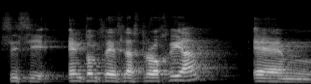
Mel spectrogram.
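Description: With a Valencian accent, a man speaks in a bright, sharp tone. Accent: Spanish from Spain (Valencian). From Spain, Valencia. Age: 20s. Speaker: astrologer. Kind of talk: casual interview. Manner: halting.

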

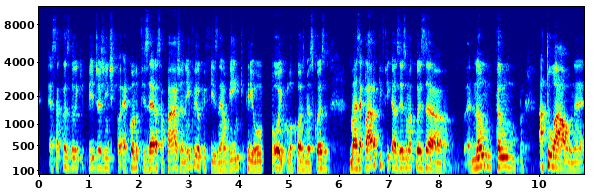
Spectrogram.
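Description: This man has a plain, everyday voice at medium pitch. He keeps a moderate pace and fairly even intonation. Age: 40s. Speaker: filmmaker. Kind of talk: casual chat.

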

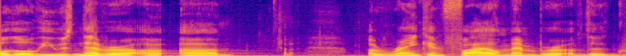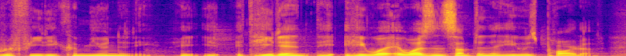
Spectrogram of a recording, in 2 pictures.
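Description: A man with a New York accent speaks at a moderate pace and a fairly low pitch. His tone is dark and mellow, with ordinary pitch variation. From New York City, Lower East Side. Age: 50s. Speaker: graffiti artist. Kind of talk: casual interview chat. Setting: in person. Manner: halting, many repetitions.

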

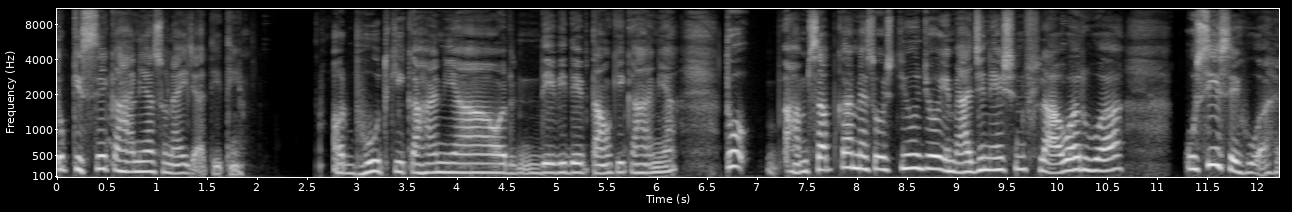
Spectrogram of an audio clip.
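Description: The woman's pitch lands in the middle of her range. She talks with lively intonation. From Kumaon, Uttarakhand (Nainital). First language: Kumaoni (speaking Hindi). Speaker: translator and author. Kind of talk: interview conversation.

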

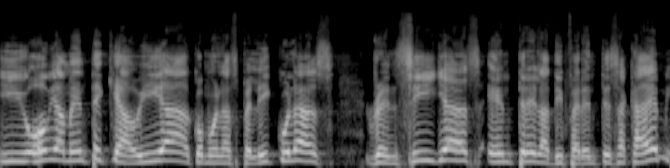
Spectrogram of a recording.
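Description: At a very slow pace, a man talks with a high pitch and ordinary pitch variation. The recording is very clean, with a silent background. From Costa Rica. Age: 40s. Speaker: pastor. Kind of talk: sermon.

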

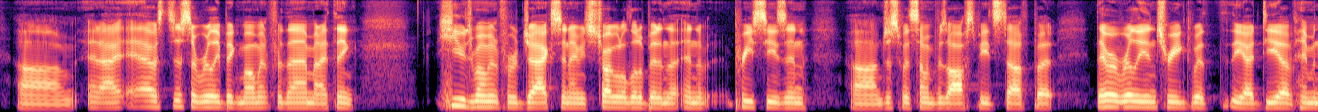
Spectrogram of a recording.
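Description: The speaker is a man with an ordinary speaking voice and a medium pitch. He talks at a fairly quick pace with fairly even intonation. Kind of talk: baseball analysis chat, recapping stats. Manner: measured, casual, stat-rich and matter-of-fact.

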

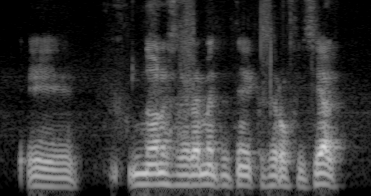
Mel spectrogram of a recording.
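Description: A man speaks in a dark, mellow tone. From Costa Rica. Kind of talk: casual discussion. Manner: hesitant, uses eh and este fillers.

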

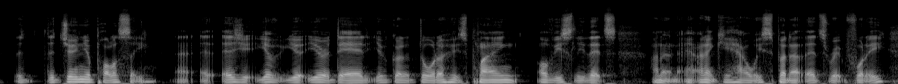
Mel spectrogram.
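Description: Recorded very cleanly against a silent background, a man with a New Zealand accent speaks at a moderate pace with a fairly low pitch, a dark, mellow tone and fairly even intonation. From New Zealand, Bay of Plenty. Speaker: podcast host. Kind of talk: casual interview.

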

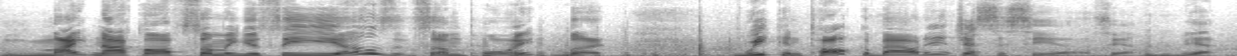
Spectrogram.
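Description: A man with an American accent, high pitch, very wide pitch swings, and a moderate pace over noticeable background noise. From US South, Wilmington, North Carolina. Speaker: army veteran and divinity student. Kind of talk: casual conversation. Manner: halting with many repetitions.

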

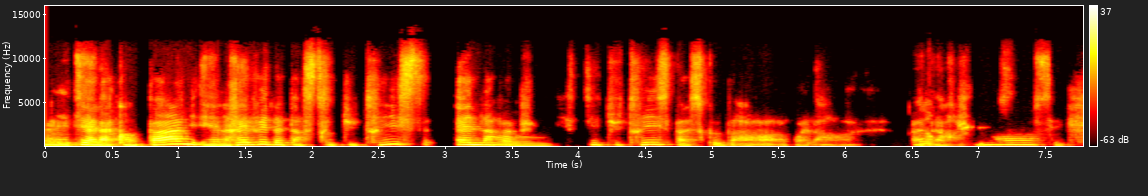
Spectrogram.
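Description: A woman speaks at a moderate pace in a somewhat breathy voice, her loudness swinging widely while her pitch varies in an ordinary way. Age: 50s. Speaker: astrologer. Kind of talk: interview.

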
